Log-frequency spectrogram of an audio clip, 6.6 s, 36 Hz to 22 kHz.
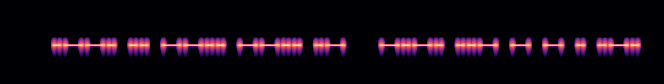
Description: Morse code, heard as a keyed tone, about 22 wpm, 700 Hz. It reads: PIZZA CUTTER
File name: Difficult Words with Hints - 22wpm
